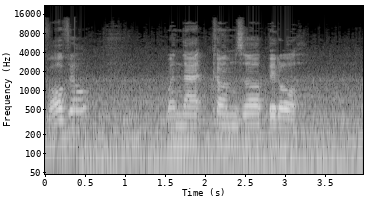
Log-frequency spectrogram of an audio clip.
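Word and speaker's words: Vauville: And you'll see right away here, I believe it's pronounced Volville.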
